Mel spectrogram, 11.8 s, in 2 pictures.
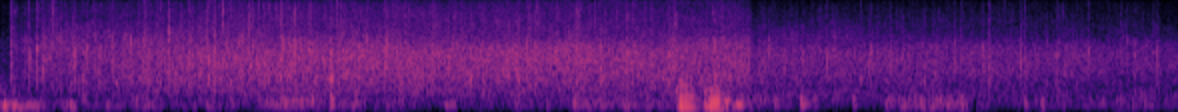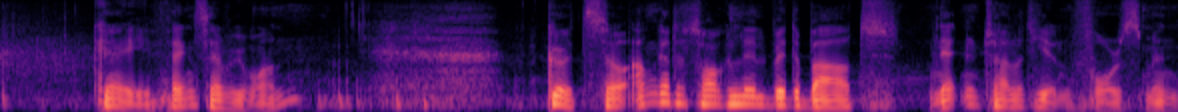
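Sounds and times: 
audience applause: 0.0s - 6.4s
speech: 3.4s - 3.8s, 6.4s - 7.5s, 8.6s - 11.7s.

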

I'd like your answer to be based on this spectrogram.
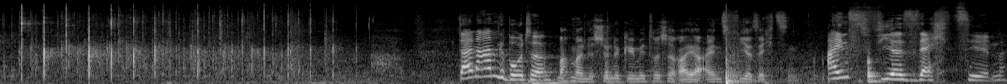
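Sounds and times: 
audience applause: 0.0s - 4.0s
speech: 4.6s - 10.0s.

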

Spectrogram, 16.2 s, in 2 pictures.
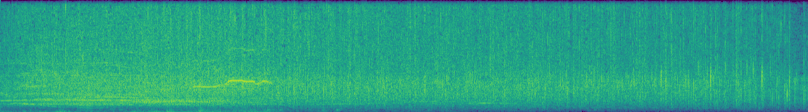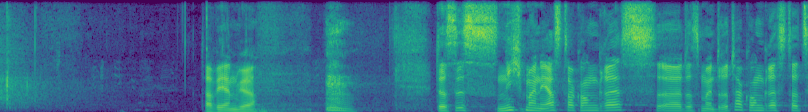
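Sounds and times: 
audience applause welcoming a speaker at a congress in Leipzig: 0.0s - 8.6s
speech: 10.2s - 11.6s, 12.4s - 16.1s.

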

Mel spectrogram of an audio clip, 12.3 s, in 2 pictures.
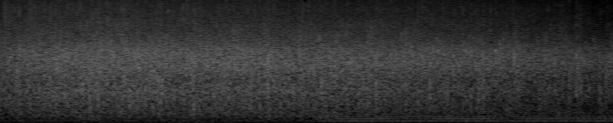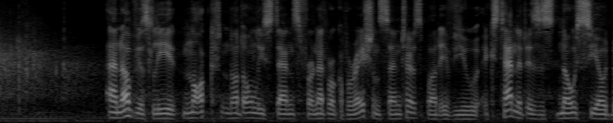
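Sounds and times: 
audience applause: 0.0s - 7.1s
speech: 7.2s - 12.2s.

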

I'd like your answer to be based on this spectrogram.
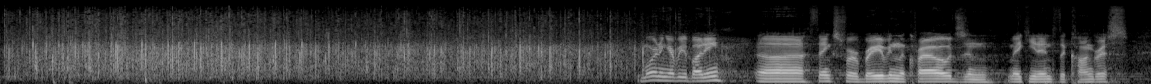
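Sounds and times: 
audience applause: 0.0s - 7.2s
speech: 6.4s - 11.3s.

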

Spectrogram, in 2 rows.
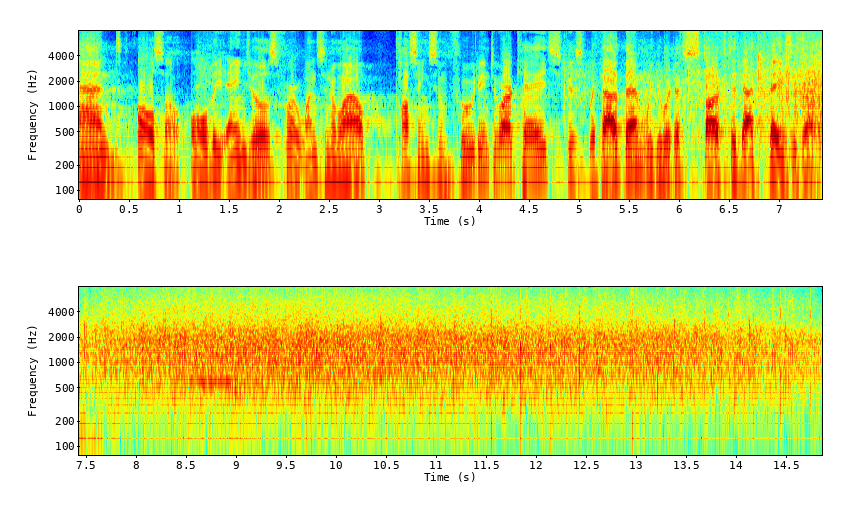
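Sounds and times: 
speech: 0.0s - 7.7s
audience applause: 4.8s - 14.8s.

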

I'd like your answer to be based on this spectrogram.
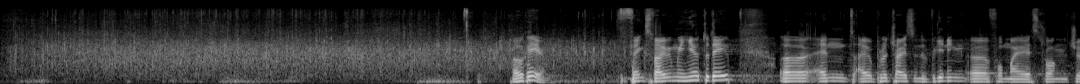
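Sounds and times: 
crowd applause: 0.0s - 7.7s
speech: 5.1s - 5.6s, 6.3s - 10.7s.

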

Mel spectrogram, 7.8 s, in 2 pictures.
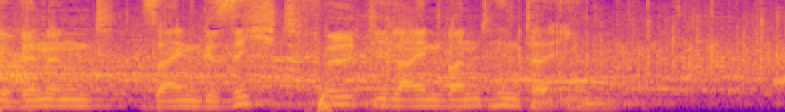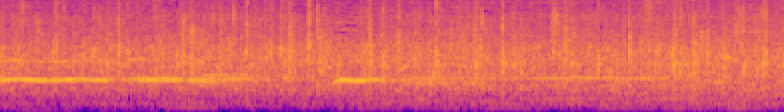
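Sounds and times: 
speech: 0.0s - 3.2s
audience standing and applauding: 0.0s - 7.8s
whistles or cheers: 2.9s - 7.8s.

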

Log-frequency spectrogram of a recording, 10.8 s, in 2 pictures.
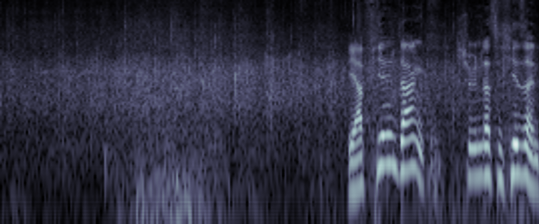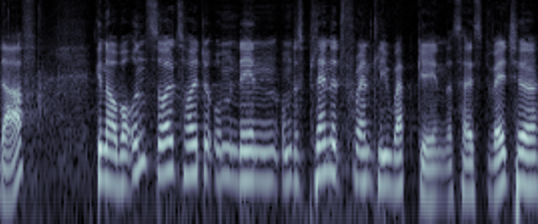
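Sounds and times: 
audience applause: 0.0s - 6.6s
speech: 3.5s - 5.8s, 6.4s - 10.7s.

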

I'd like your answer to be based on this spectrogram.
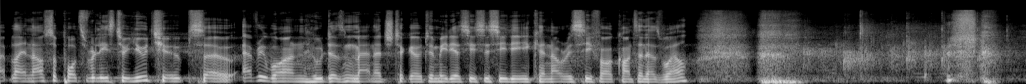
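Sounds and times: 
speech: 0.0s - 8.0s, 9.4s - 10.0s
brief audience applause: 7.6s - 10.2s.

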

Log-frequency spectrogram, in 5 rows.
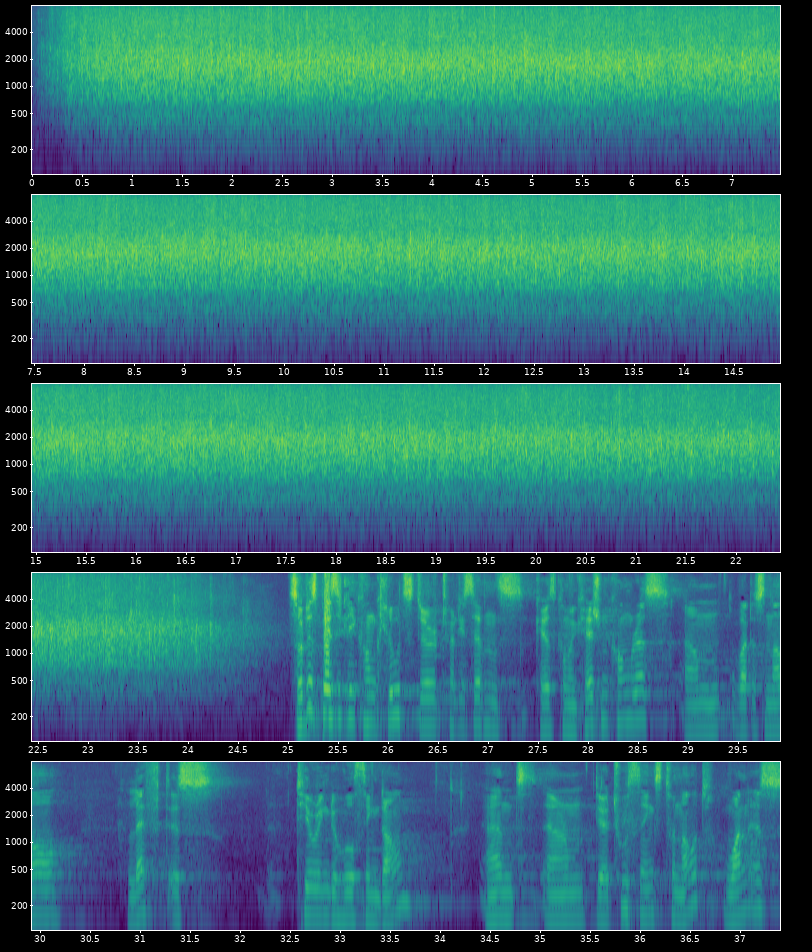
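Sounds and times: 
audience applause: 0.0s - 25.0s
speech: 25.1s - 31.8s, 32.6s - 33.8s, 34.4s - 37.3s.

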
